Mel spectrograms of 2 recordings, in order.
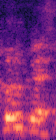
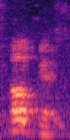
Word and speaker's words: FOKOOS: It's not FOKOOS, it's FOKOOS. Like FOKOOS. FOKOOS in America, say FOKOOS, like the FOKOOS of camera, that's how you pronounce it.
